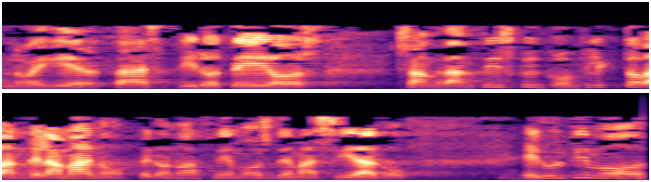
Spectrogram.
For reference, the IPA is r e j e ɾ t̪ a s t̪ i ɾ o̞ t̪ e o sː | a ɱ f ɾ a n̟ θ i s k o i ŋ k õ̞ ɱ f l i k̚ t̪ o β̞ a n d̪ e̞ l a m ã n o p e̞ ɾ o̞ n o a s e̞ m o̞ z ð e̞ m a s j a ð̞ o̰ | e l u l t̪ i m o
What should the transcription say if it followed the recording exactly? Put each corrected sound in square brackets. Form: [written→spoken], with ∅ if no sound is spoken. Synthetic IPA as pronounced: r e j e ɾ t̪ a s t̪ i ɾ o̞ t̪ e o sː | a ɱ f ɾ a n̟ θ i s k o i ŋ k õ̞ ɱ f l i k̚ t̪ o β̞ a n d̪ e̞ l a m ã n o p e̞ ɾ o̞ n o a [s→θ] e̞ m o̞ z ð e̞ m a s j a ð̞ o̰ | e l u l t̪ i m o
